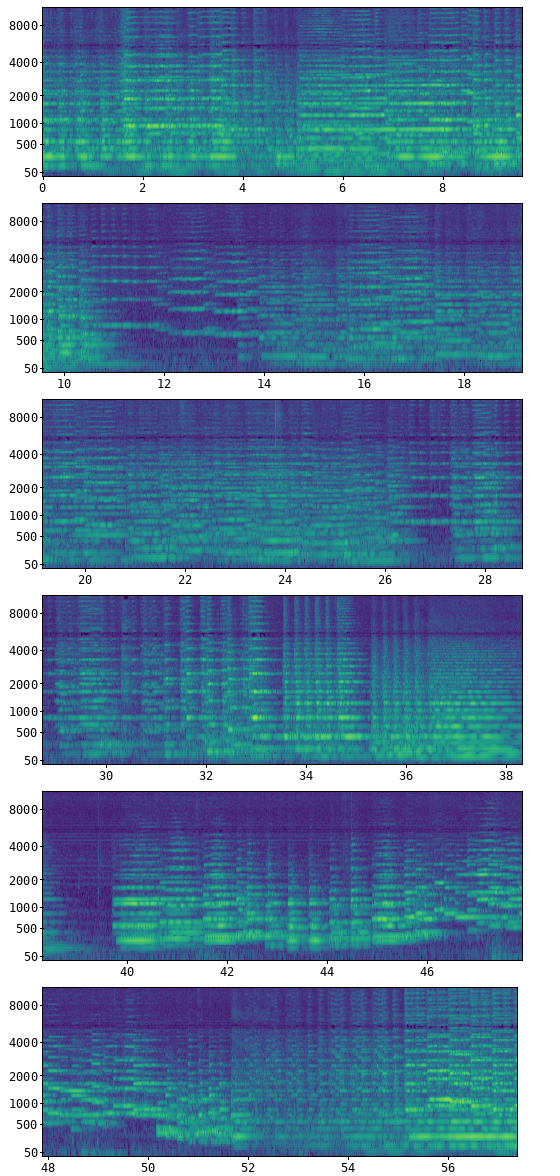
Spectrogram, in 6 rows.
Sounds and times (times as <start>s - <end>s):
Music: 0.0s - 57.3s.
